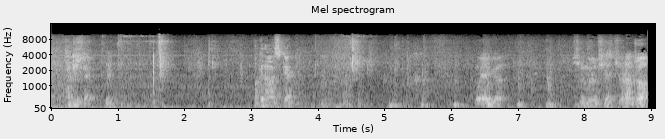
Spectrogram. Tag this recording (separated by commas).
Speech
